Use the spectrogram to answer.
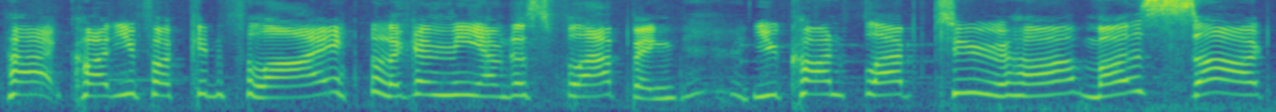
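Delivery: high, drawn-out mocking bird voice; taunting little bird. Little bird mocking the player who can't fly, taunting. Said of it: "He's like".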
